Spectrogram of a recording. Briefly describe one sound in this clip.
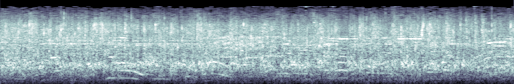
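Horses' hooves clop on pavement.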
